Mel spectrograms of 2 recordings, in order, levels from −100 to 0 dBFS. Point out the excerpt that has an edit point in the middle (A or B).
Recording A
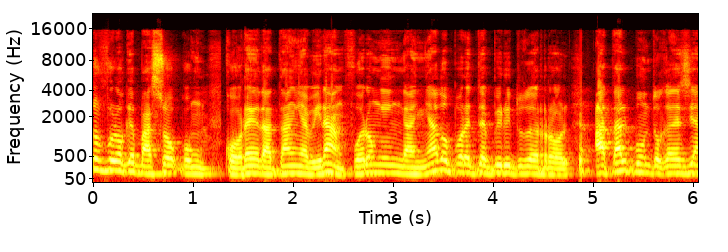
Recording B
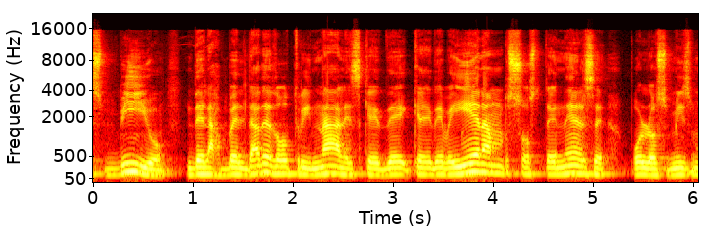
A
